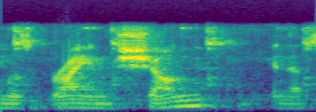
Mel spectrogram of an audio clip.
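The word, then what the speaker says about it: Hsiang: that's used uh the individual's name was brian shung and that's spelled h-s-i-a-n-g and then i had two other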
